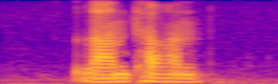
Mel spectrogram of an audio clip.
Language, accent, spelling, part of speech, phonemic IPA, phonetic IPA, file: Armenian, Eastern Armenian, լանթան, noun, /lɑnˈtʰɑn/, [lɑntʰɑ́n], Hy-լանթան.ogg
- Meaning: lanthanum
